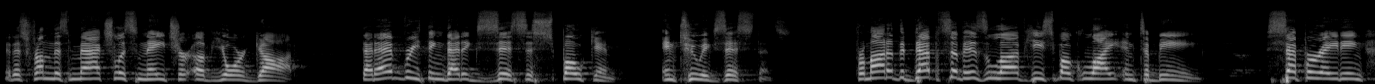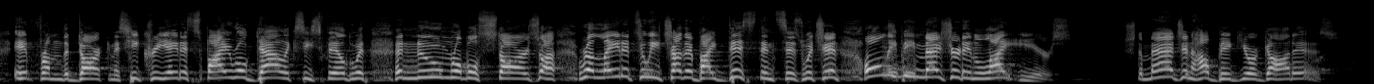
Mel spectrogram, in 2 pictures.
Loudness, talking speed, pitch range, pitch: -26 LUFS, 140 wpm, 240-300 Hz, 270 Hz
